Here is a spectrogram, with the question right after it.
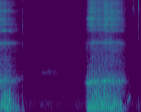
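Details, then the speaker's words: Mouth imitation of normal vesicular breath sounds as heard by stethoscope in children: soft, even breathy in-and-out sounds with no added noises. "Cómo suena la respiración normal en los niños cuando le pones el estetoscopio yo lo escucho"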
